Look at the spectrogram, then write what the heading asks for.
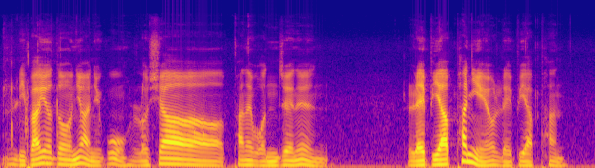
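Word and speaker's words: Левиафан: 레비아판. 레비아판이라는 게 그 리바이어던이 이제 러시아어 발음이거든요. 리바이어던이 이제 영어 발음이죠.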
